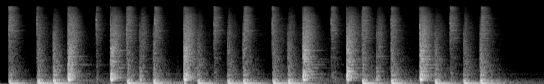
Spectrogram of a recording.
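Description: A drum kit plays a short groove in 4/4 with punchy kick and snare hits under a steady cymbal pulse, crisp and close, with no talking.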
